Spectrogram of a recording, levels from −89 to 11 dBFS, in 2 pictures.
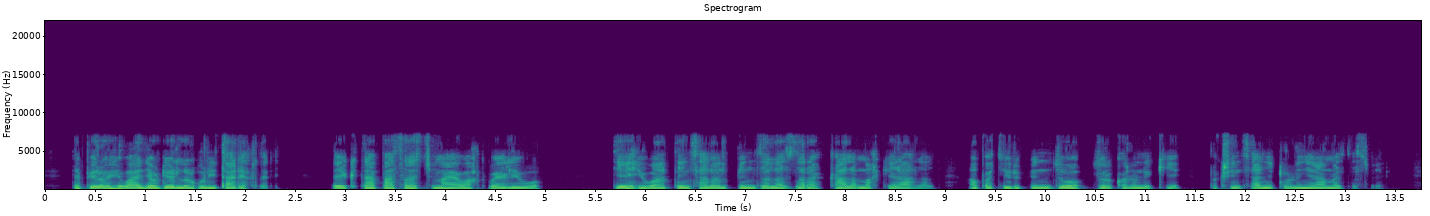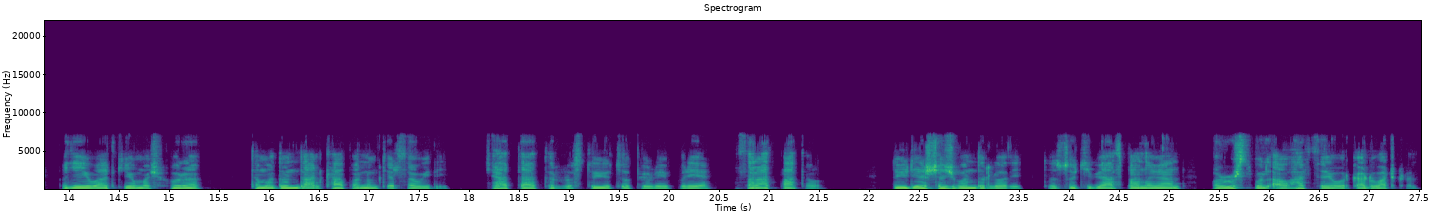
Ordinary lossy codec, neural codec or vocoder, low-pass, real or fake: none; none; 7.2 kHz; real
